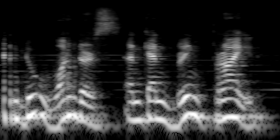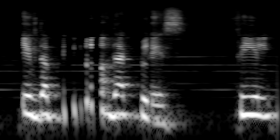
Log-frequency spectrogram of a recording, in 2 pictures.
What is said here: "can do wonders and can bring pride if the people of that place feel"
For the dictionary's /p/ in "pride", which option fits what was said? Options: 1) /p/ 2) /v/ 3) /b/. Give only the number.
1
